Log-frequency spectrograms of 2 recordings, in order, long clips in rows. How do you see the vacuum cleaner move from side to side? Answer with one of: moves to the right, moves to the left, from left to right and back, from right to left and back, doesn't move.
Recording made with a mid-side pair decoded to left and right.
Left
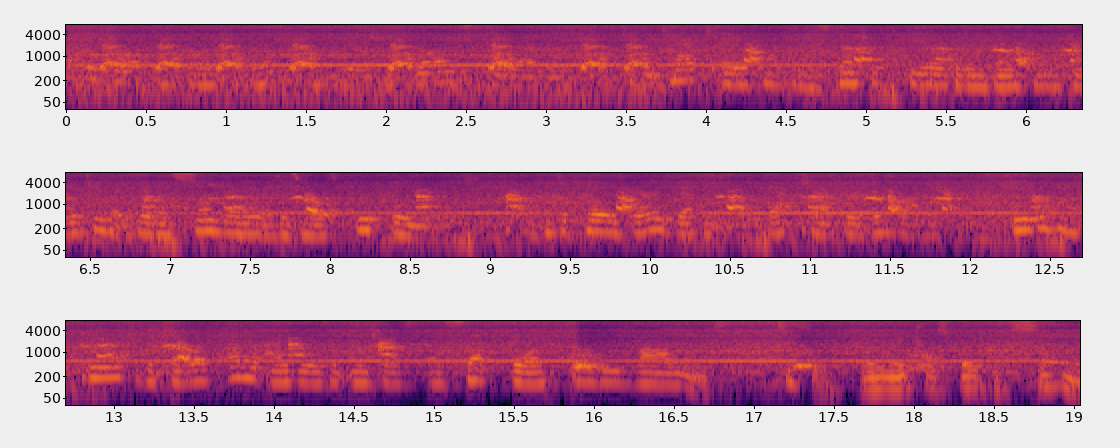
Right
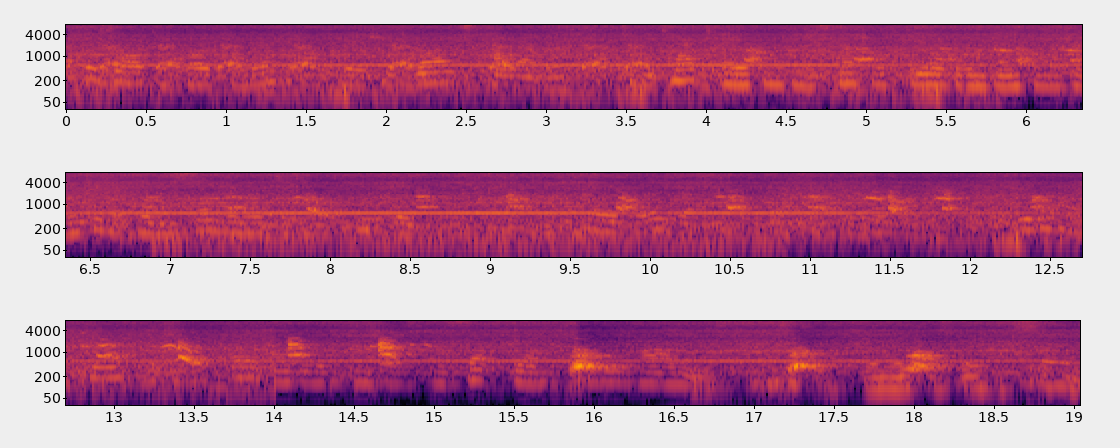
from left to right and back.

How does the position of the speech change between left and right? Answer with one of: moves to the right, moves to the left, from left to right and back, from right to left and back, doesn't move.
moves to the left.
